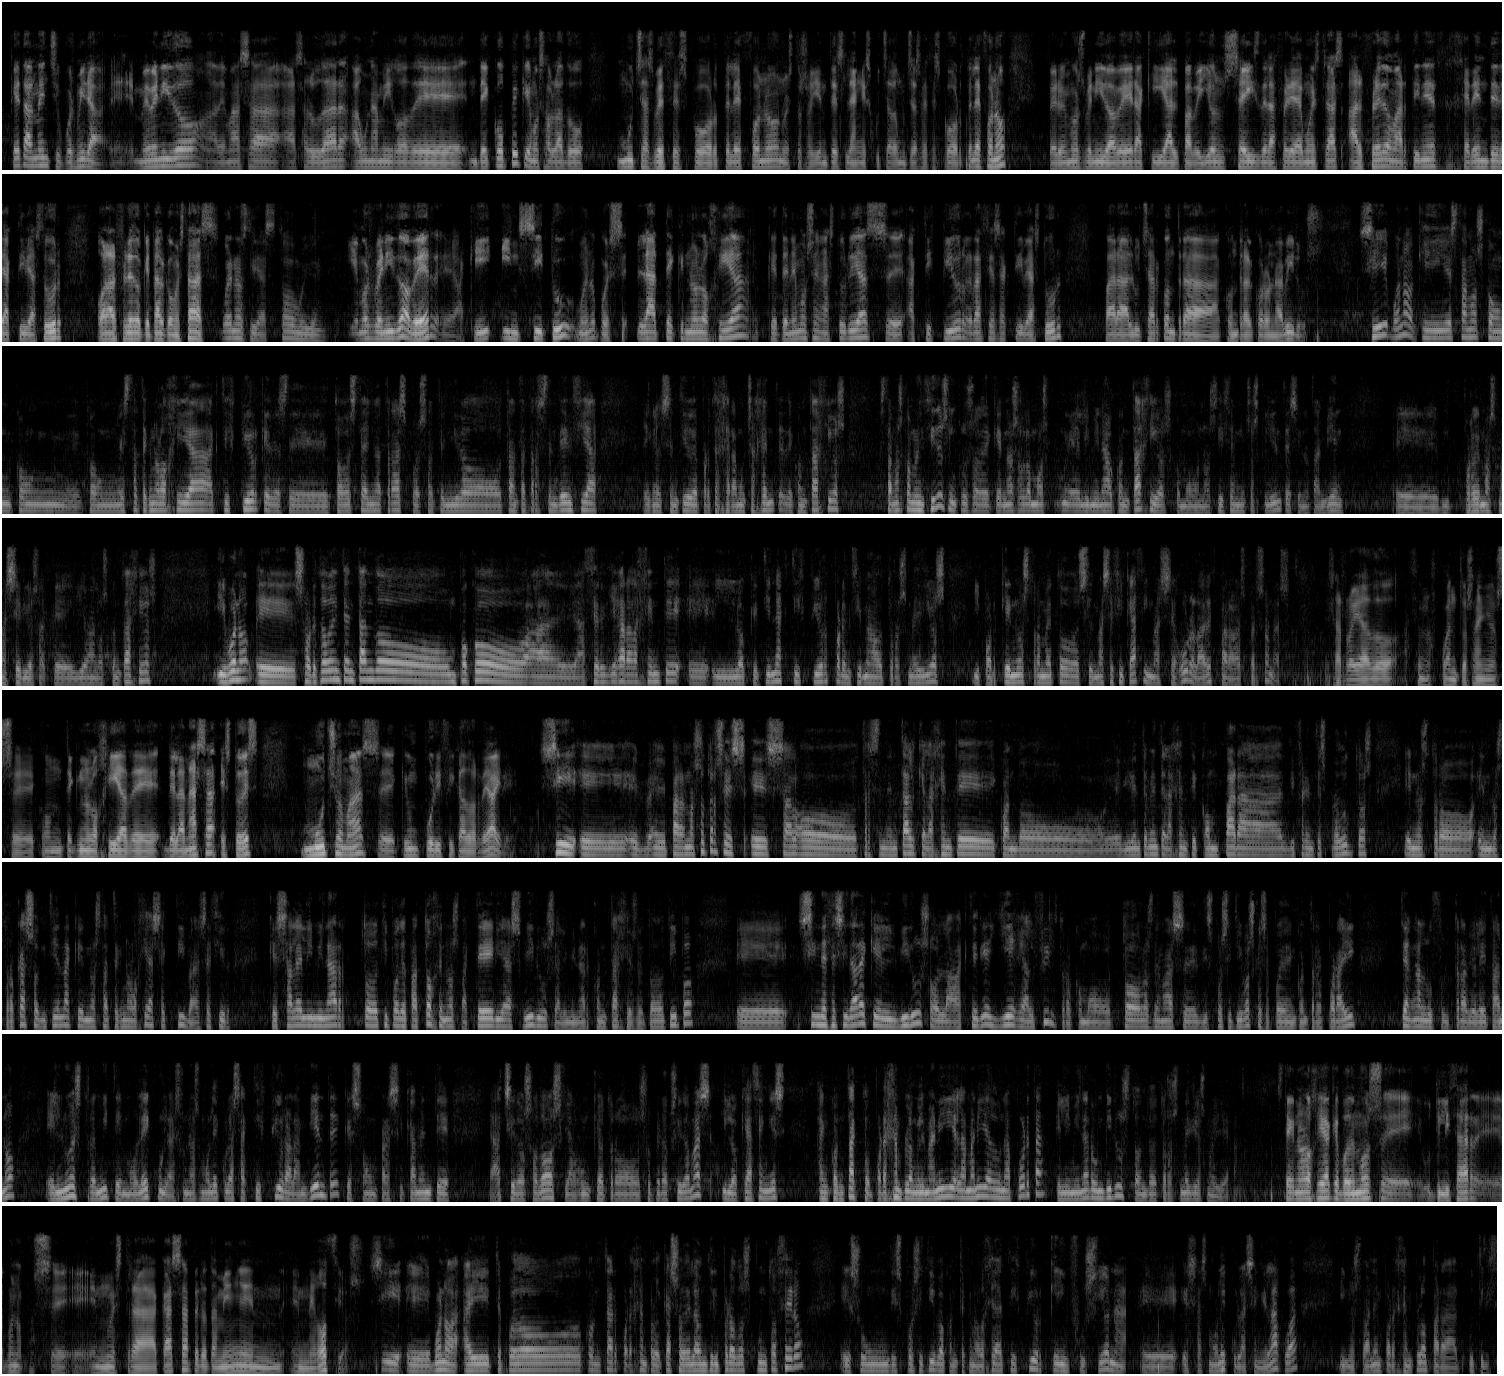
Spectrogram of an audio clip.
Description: COPE EN LA FIDMA
Entrevista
